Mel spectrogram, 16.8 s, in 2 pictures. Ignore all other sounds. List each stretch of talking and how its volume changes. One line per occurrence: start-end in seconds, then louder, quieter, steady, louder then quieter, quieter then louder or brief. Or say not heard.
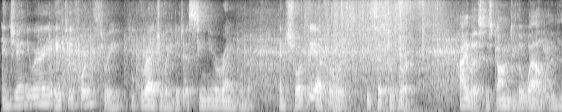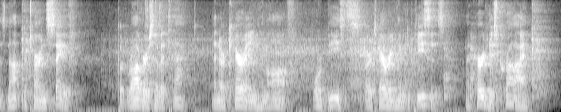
0.0-16.4 steady.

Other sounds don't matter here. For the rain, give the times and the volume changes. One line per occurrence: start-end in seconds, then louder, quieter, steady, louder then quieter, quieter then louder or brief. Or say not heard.
not heard.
